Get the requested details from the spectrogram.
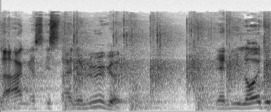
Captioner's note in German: Beifall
